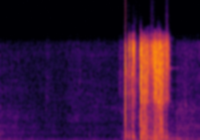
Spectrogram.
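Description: Handling noise from a phone being fumbled: a loud, half-second rustling crackle as hands grab and rub against the phone's microphone, a little past a second in.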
